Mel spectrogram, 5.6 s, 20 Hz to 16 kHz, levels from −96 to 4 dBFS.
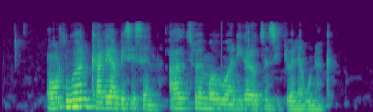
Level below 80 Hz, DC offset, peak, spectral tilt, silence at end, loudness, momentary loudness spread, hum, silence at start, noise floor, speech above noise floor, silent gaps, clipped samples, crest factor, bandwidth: -64 dBFS; under 0.1%; -2 dBFS; -6.5 dB/octave; 0.65 s; -21 LUFS; 13 LU; none; 0.7 s; -69 dBFS; 49 dB; none; under 0.1%; 18 dB; 7.4 kHz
